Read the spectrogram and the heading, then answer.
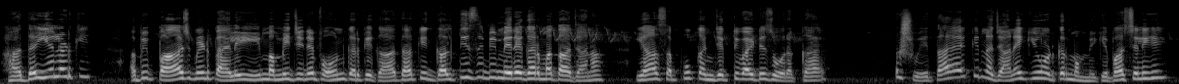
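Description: A woman's voice: a little high, animated, normal speed, close to an everyday voice. A woman voicing a sensible young husband in a cartoon story, earnest and protesting. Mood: exasperated.

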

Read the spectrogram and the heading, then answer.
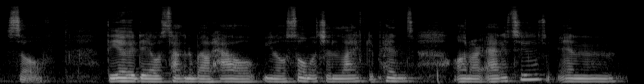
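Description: A middle-aged woman with a husky, gravelly voice, chatting casually to camera and telling a story, acting out the dialogue as she goes. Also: a bass voice, normal speed, a little mellow, slight background noise. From Samoan, living in California. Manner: chatty, acts out quoted dialogue. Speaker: vlogger. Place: small room at home, indoors. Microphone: phone at arm's length.

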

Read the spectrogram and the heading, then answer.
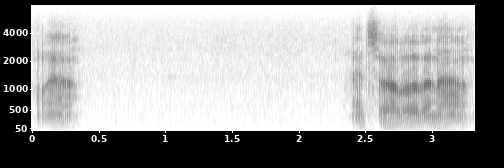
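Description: A man acting a world-weary, guarded rocket scientist in a 1950s film, with an American accent and a gravelly voice. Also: extremely low pitch, flat delivery, takes it slowly. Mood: bitter, weary. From United States. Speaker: film actor. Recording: dull vintage film soundtrack with loud music.

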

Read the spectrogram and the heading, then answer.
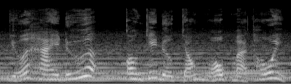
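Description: A woman's voice: on the high side, brisk, over loud music, natural voice. A woman voicing a stern, scheming older mother-in-law in a cartoon, speaking firmly and lecturing. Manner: firm and lecturing. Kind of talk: cartoon dub acting.

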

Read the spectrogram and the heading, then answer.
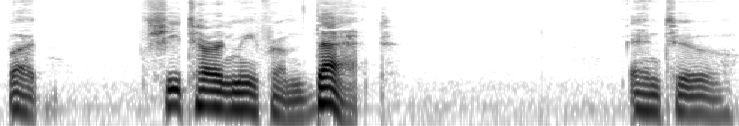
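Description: A man in his fifties as a podcast guest, talking haltingly with many restarts and frequent laughs. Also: lowish voice, expressive, slightly rough, no room sound. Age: 50s. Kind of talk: interview conversation. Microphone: podcast mic with headphones.

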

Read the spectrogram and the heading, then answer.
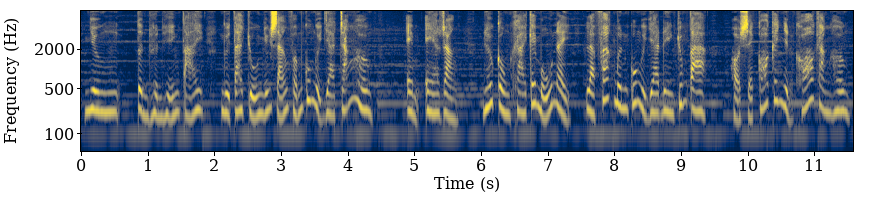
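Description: Actress as worried wife, animated story, soft dark tone, measured earnest delivery, light music behind. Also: female voice, fairly high pitch, close to an everyday voice. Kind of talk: dubbed cartoon dialogue.

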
